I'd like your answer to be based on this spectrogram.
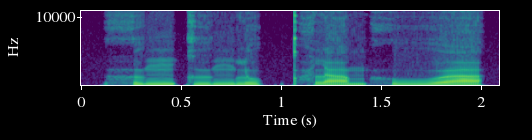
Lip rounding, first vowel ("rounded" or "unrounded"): unrounded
